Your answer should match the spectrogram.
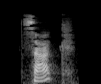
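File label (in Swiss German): "zack", Alsatian; medecine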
